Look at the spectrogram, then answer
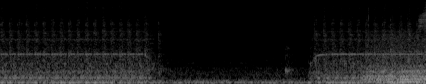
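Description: A sewing machine stitches ribbon and tulle with a steady, close mechanical whir, stops briefly in the middle, then runs again. Nobody speaks.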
